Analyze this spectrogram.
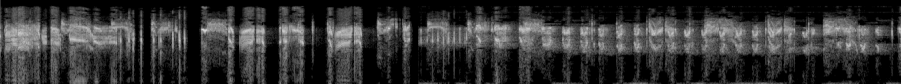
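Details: Sound used to lure swiftlets into houses so the flock grows and nests quickly: busy high twittering at the start, settling into a fast, even series of short clicking chirps.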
